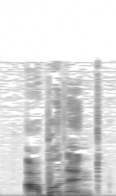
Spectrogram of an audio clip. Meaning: subscriber
- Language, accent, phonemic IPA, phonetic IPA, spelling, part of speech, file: Armenian, Eastern Armenian, /ɑboˈnent/, [ɑbonént], աբոնենտ, noun, Hy-աբոնենտ.ogg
